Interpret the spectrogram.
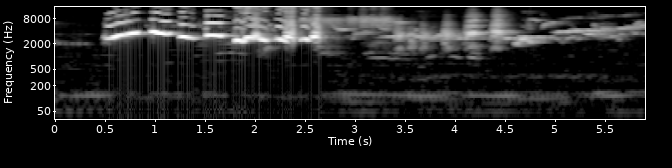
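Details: Oriental magpie-robin giving its full 'ngeplong' song at midday to prompt other magpie-robins: six loud whistled phrases in quick order, then a quieter stretch of chattering, scratchy notes and soft twitters.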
